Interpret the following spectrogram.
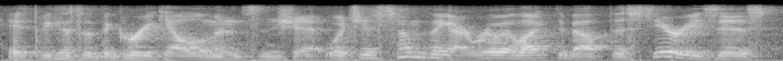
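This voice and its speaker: Speaking quickly at a medium pitch, a man casually reviews a book and reads excerpts aloud without much formality. He is an amateur reviewer and reader. Faint hiss, muffling, and an echoey room color the recording.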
